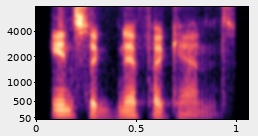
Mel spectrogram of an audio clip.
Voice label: "insignificant", American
